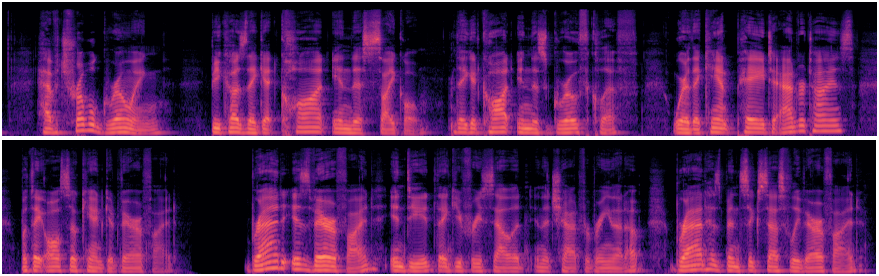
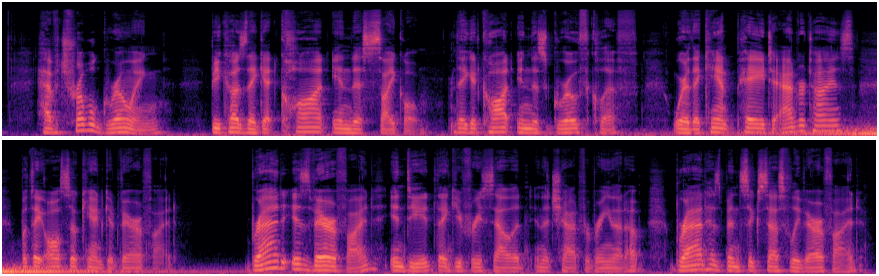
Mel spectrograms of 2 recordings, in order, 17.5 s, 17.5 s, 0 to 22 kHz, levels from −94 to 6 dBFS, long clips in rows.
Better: first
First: none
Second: low rumble; noticeable; throughout; 20 dB below the speech

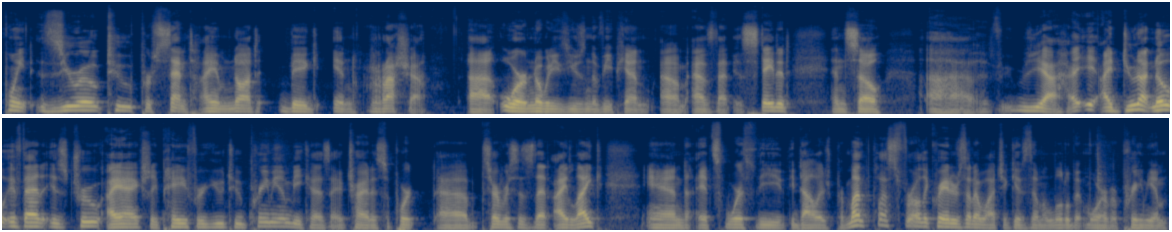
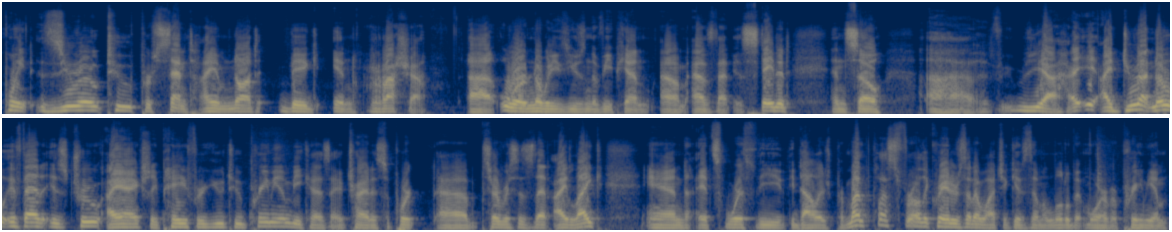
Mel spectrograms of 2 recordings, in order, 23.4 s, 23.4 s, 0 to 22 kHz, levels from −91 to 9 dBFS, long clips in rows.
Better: first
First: none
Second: distortion; slight; 10 dB below the speech

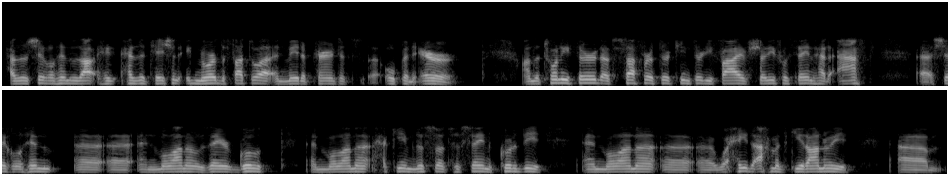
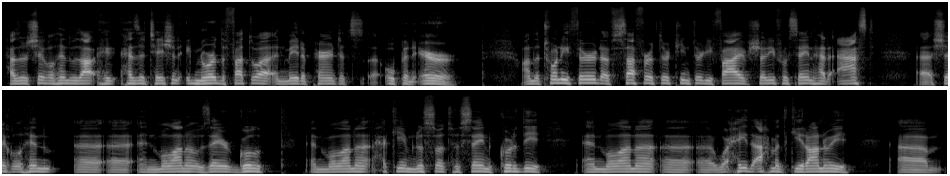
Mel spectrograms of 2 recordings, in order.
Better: second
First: phone-call audio; poor line; nothing above 3.5 kHz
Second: none

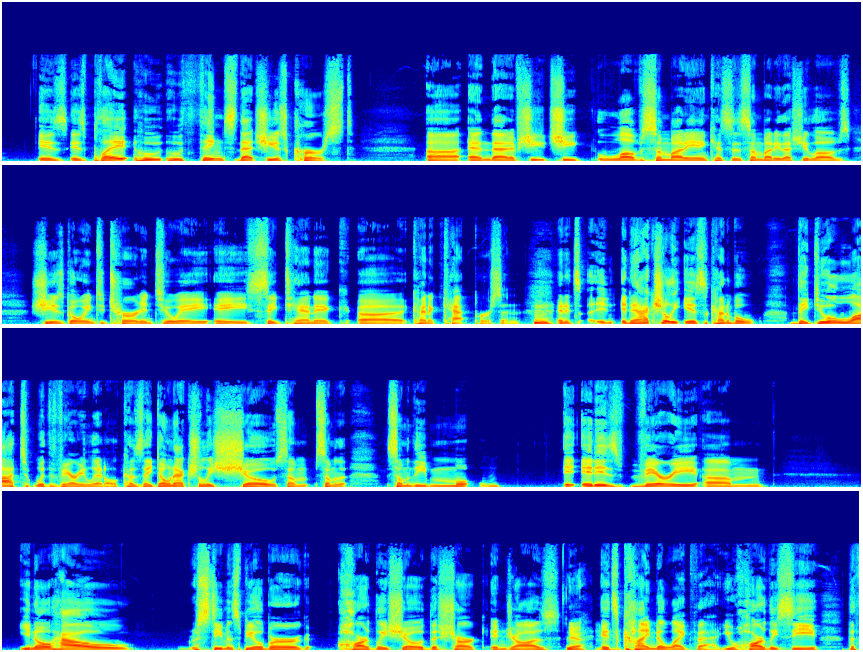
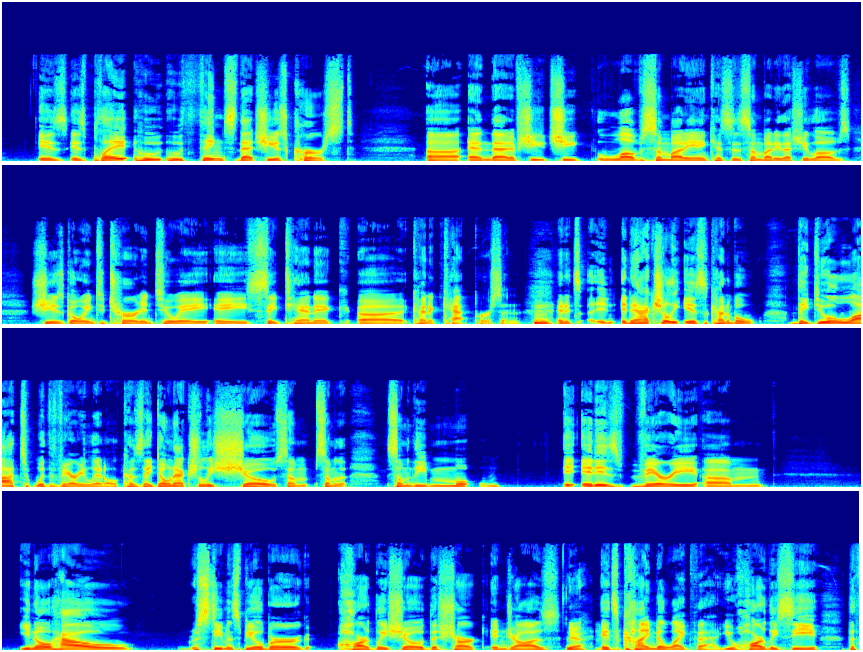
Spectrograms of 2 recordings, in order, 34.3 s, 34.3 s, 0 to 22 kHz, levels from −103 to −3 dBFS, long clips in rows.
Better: neither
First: none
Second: none

